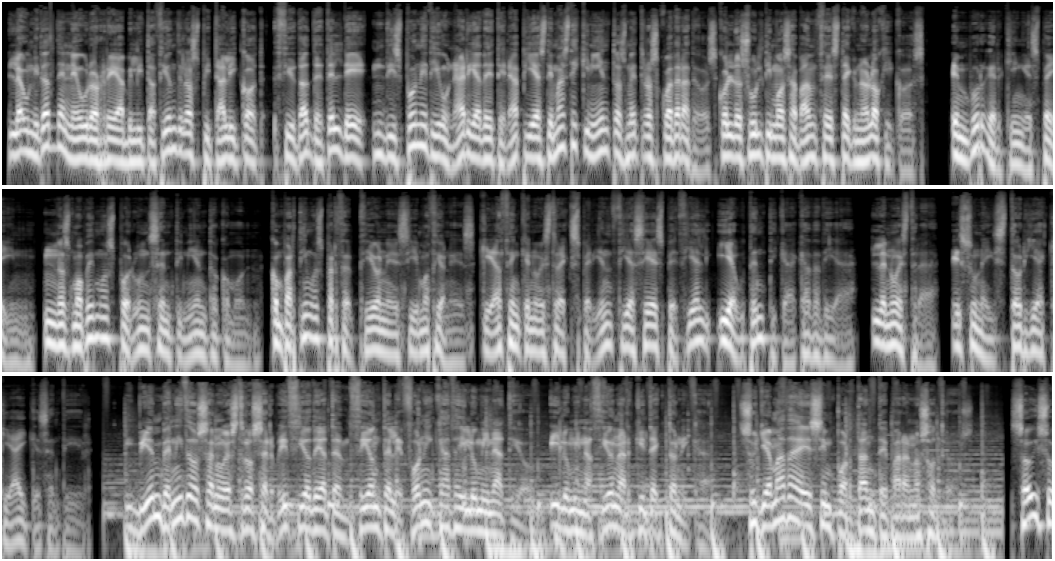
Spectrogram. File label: spanish corporate videos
